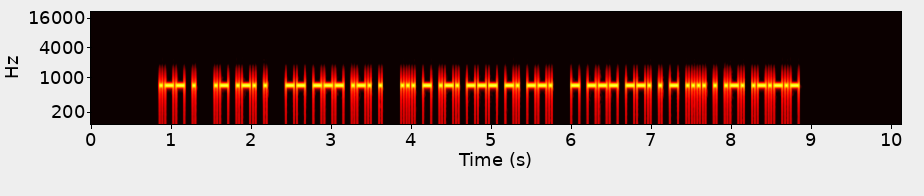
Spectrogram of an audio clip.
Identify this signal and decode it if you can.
Morse code, heard as a keyed tone, about 34 wpm, 700 Hz. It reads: WE ARE MORE STRONG TOGETHER.
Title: Sentences from Top 500 Words 35wpm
